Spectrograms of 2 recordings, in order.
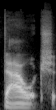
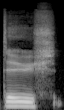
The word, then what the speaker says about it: Douch: just so you know my surname is pronounced douch like couch not douche duck all the other things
